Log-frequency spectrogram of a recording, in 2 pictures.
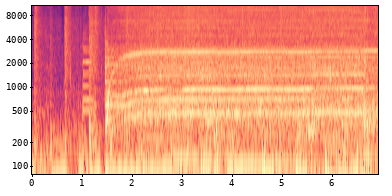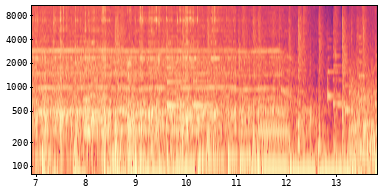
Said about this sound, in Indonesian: Masukkan lagi, di mixer hingga tercampur rata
